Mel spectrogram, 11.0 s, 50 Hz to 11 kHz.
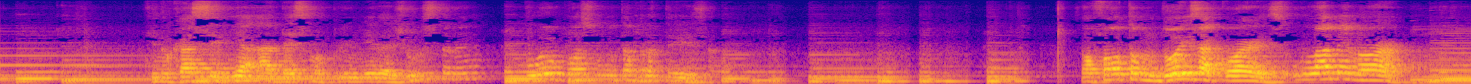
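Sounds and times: acoustic guitar chords: 0.0s - 8.1s, 10.4s - 11.0s.

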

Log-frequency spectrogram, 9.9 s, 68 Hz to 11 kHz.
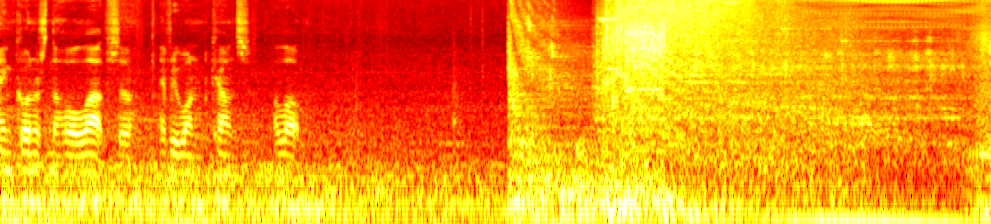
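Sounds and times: low drone: 5.1s - 9.9s.

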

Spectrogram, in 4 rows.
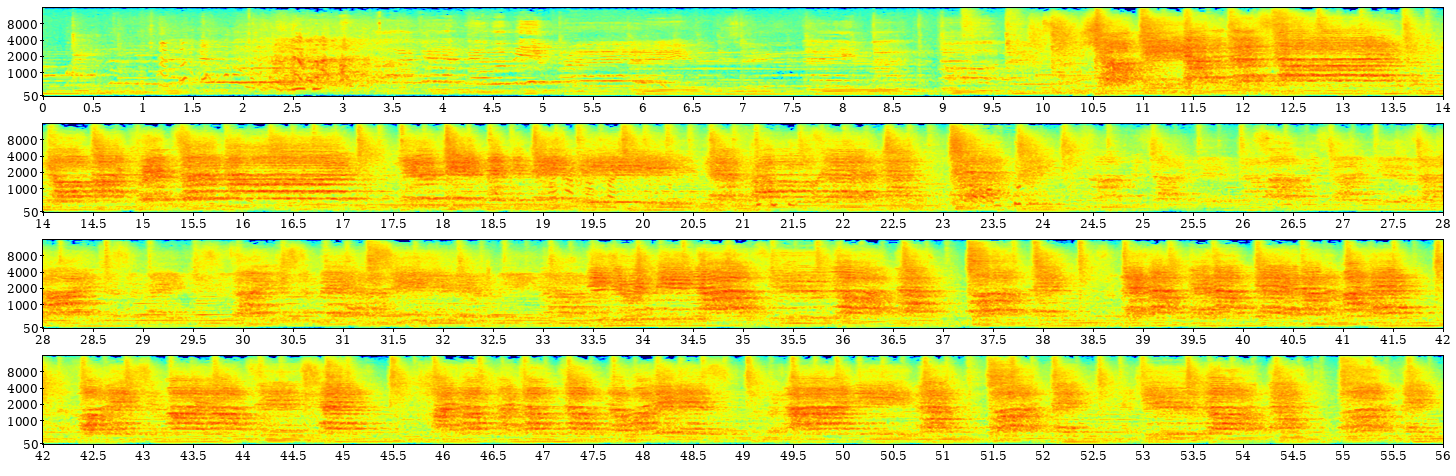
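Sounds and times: choir singing a pop song: 0.0s - 56.0s.

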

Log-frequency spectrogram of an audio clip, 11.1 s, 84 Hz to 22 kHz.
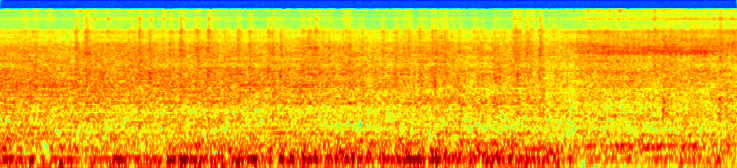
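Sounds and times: model train wheels rolling on rails: 0.0s - 11.0s
model train motor hum: 8.1s - 11.0s.

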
